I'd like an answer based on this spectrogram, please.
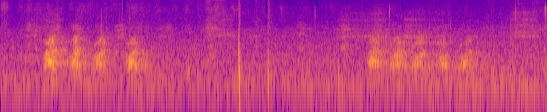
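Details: Bull Terrier playing in Ecuador, giving two bursts of short, rough, growly barks in quick series, four or five each, separated by a quiet gap with a single sharp click.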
